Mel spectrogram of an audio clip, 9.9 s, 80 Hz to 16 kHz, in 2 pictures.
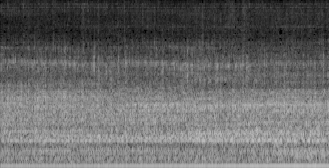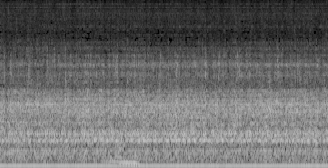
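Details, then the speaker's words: Monarch 10EE lathe during refurbishment, first run after installing drive tubes and power: steady machine hum with a loose, uneven rattle a few times per second from inside; loose internal part suspected, not located. "all right guys one more time so i definitely hear a lot of rattling around in here so i think what"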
